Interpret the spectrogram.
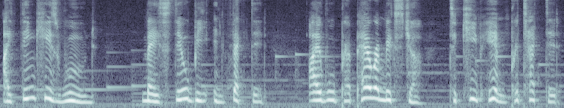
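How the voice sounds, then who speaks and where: A woman playing a calm, reassuring zebra healer with a husky voice, who speaks in rhyme. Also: medium pitch, takes it slowly, faint music behind.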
